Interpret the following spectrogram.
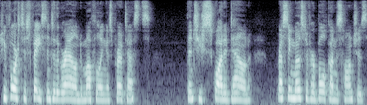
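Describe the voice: The delivery is plain reading aloud.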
